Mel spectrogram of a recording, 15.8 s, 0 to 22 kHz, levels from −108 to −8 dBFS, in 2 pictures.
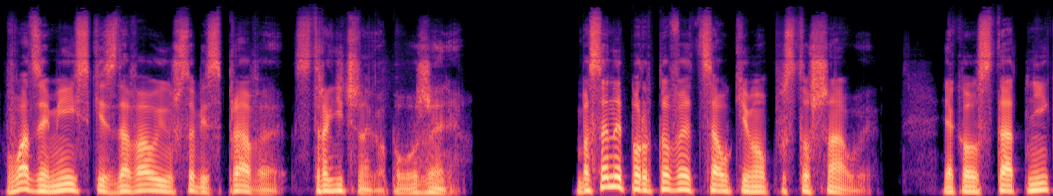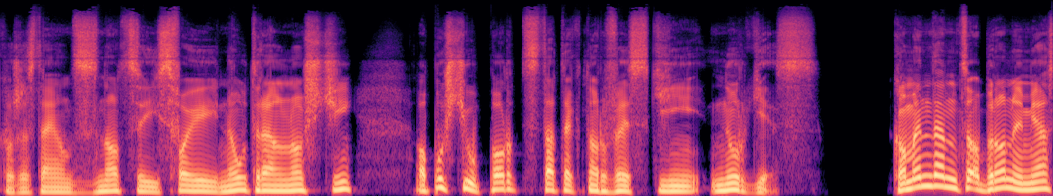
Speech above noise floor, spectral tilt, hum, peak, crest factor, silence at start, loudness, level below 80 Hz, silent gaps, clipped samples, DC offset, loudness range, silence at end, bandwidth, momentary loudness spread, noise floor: over 73 dB; -6.5 dB/octave; none; -2 dBFS; 16 dB; 0.05 s; -18 LUFS; -42 dBFS; 3.55-4.30 s, 6.63-6.75 s, 14.11-14.56 s; under 0.1%; under 0.1%; 3 LU; 0 s; 16 kHz; 9 LU; under -90 dBFS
